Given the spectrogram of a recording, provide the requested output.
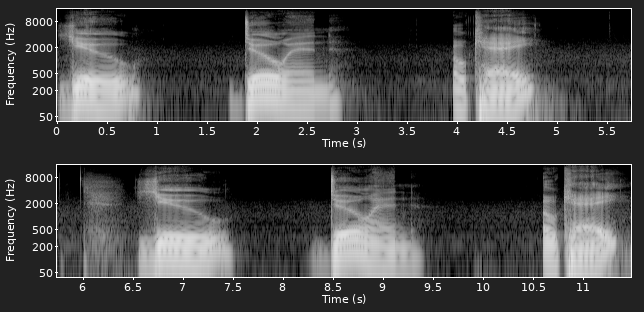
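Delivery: each word alone with long gaps, rising "ok"; separated teaching pronunciation, questioning last word; slow word-by-word model. Shown as a demonstration. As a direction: say it word by word for learners to repeat. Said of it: "Fala em voz alta comigo".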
